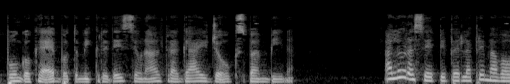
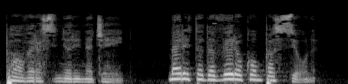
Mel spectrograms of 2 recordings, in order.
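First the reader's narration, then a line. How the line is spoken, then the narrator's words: Sighing. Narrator (Italian): sospirò, dicendo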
